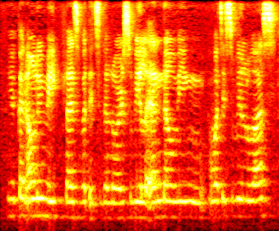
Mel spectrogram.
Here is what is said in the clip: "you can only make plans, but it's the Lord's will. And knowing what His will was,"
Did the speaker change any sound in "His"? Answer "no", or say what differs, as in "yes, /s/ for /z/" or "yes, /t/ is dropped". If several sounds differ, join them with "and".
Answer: yes, /s/ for /z/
